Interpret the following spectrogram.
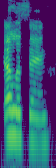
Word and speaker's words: Elocin: then you uh uh ella scene am i pronouncing your name correctly out of respect it's ellison ellison okay i got you i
